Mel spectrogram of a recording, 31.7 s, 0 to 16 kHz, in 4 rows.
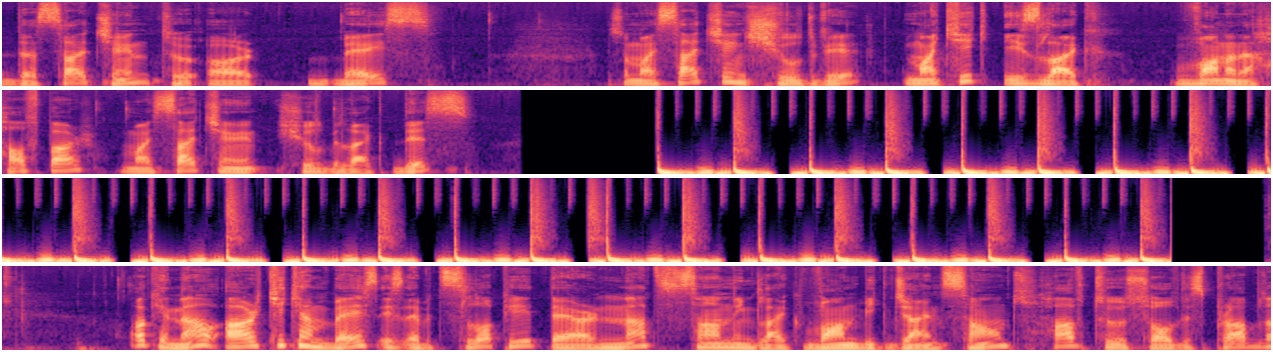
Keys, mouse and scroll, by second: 0.6 click, 1.1 click, 15.0 click, 15.4 click, 16.5 click, 17.6 click, 19.0 click, 19.4 click, 20.1 click, 20.3 click, 21.4 click, 24.0 F1, 24.0 click, 27.1-30.6 drag, 30.6-31.7 right drag.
